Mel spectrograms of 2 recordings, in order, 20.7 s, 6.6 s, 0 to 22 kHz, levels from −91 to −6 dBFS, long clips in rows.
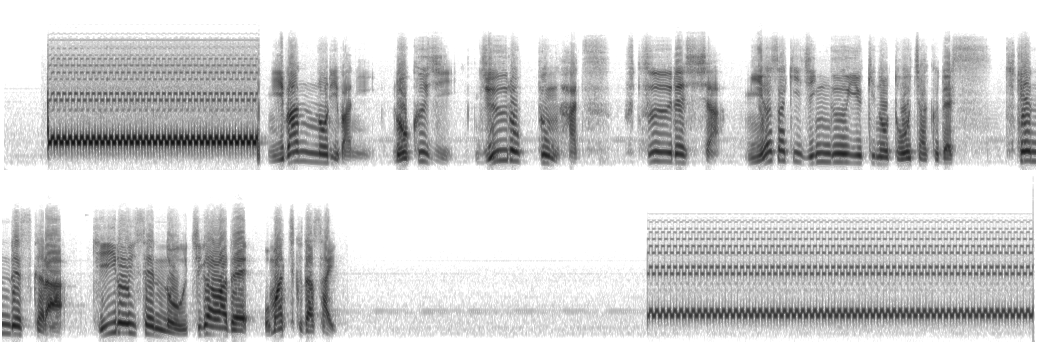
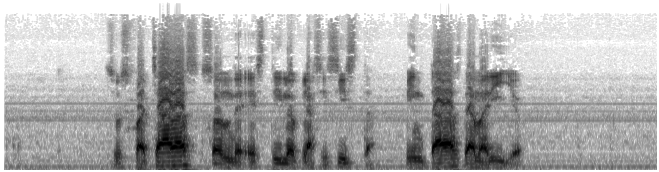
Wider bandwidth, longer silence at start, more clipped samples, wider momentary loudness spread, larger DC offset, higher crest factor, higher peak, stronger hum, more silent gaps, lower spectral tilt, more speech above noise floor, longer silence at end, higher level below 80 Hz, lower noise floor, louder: second, 9.4 kHz vs 16 kHz; second, 0.45 s vs 1.05 s; neither; second, 12 LU vs 17 LU; neither; about the same, 18 dB vs 14 dB; second, -6 dBFS vs 0 dBFS; neither; neither; second, -2.5 dB/octave vs -5 dB/octave; first, 44 dB vs 31 dB; second, 0 s vs 1.35 s; second, -86 dBFS vs -42 dBFS; first, -68 dBFS vs -43 dBFS; second, -22 LUFS vs -12 LUFS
